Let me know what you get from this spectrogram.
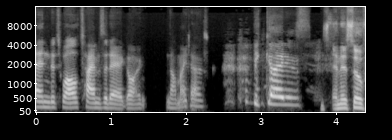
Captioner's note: chuckles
